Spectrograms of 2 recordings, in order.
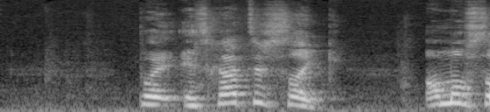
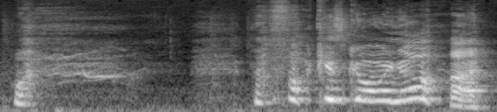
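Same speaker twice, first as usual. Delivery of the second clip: laughing; 12 semitones higher, 8 dB louder than usual. Real, not acted. Reacting to numbing beer.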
